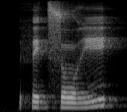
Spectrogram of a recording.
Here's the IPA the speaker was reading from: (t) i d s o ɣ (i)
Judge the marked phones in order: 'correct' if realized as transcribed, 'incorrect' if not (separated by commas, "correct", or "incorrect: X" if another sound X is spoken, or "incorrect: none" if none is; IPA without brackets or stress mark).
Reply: incorrect: θ, correct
